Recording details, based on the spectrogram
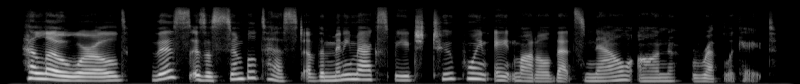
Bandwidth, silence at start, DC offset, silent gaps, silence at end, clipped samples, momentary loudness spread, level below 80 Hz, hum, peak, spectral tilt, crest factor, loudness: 16 kHz; 0.25 s; under 0.1%; none; 0.3 s; under 0.1%; 15 LU; -78 dBFS; none; -2 dBFS; -4.5 dB/octave; 20 dB; -21 LUFS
